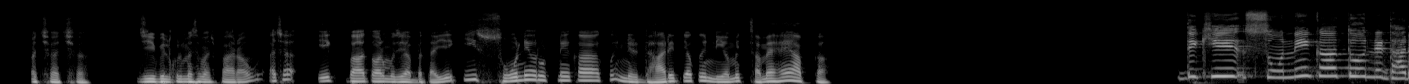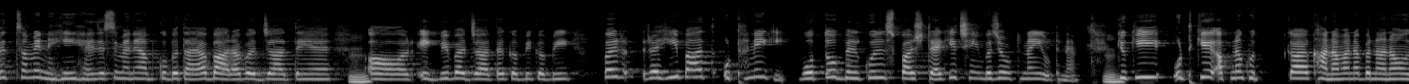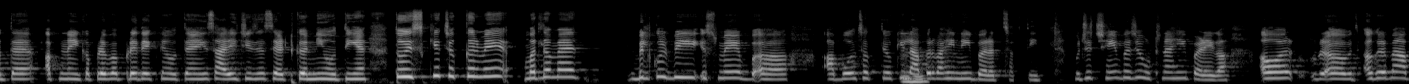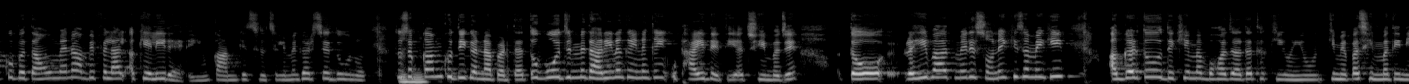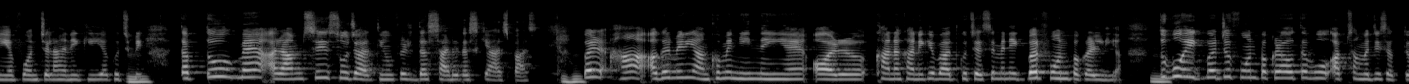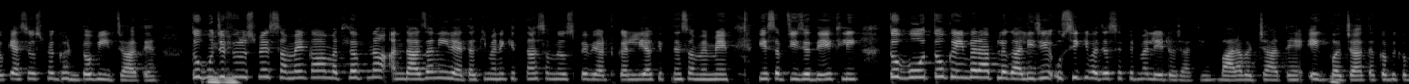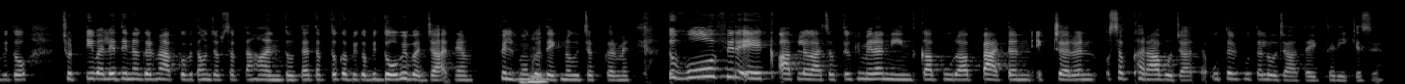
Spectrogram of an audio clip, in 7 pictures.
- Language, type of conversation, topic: Hindi, advice, दिन भर ऊर्जावान रहने के लिए कौन-सी आदतें अपनानी चाहिए?
- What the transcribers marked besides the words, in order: in English: "सेट"; in English: "लेट"; in English: "पैटर्न"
